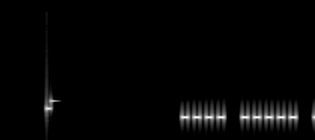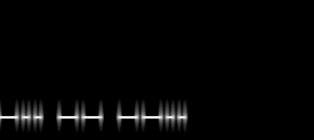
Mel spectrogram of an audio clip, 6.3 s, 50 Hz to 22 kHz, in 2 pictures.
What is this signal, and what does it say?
Morse code, heard as a keyed tone, about 21 wpm, 700 Hz. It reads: H5DMZ
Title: Code Groups - 5 Letter:Numbers - 20wpm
